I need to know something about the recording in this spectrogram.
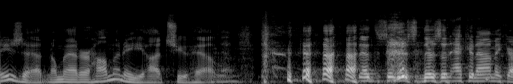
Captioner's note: laughter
